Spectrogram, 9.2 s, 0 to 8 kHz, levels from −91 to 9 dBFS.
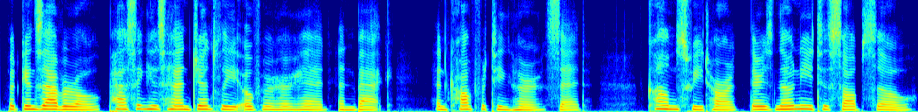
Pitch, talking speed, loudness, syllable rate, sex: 210 Hz, 155 wpm, -19 LUFS, 4.4 syllables/s, female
